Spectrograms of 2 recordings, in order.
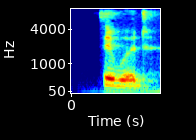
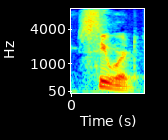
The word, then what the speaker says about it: Siward: is it Siward? – Seward. – Seward.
